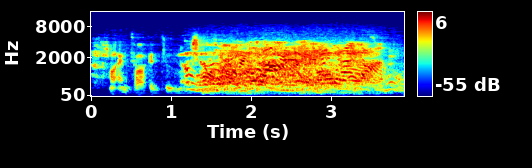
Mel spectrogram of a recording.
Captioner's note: chattering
